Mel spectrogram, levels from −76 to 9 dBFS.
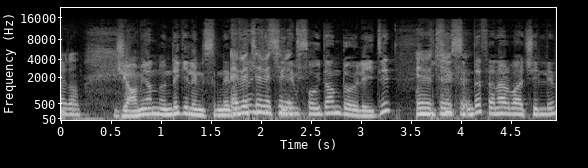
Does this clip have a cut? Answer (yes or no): no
